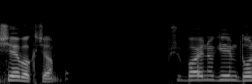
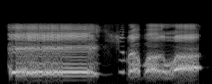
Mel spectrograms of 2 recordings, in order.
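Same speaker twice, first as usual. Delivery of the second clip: excited squeal; 12 dB louder, much slower than usual. Real, not acted. Thrilled by camera focus.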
